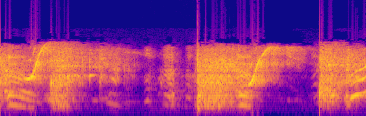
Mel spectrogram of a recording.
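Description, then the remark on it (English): Two sharp gunshots crack a little over a second apart, shooting two china pheasant figurines, each set amid a dense, noisy clatter like porcelain shattering, with brief rising whistling sweeps mixed in. “Oh, you shot those two China pheasants.”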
